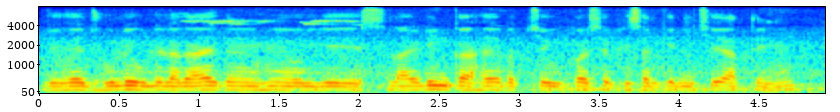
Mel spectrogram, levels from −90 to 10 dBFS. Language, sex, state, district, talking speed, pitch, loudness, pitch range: Hindi, female, Uttar Pradesh, Lucknow, 230 wpm, 125 Hz, -16 LUFS, 120-130 Hz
